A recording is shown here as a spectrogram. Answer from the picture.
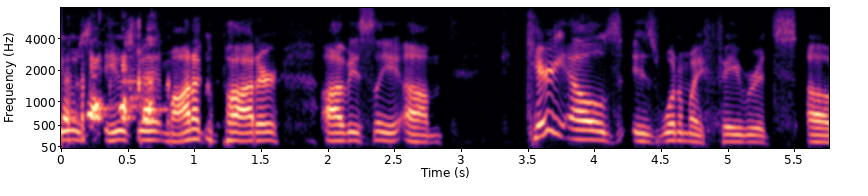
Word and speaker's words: Elwes: You pronounced his name correctly. I will not. Carrie Elwes. How do you say it? Elwes.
